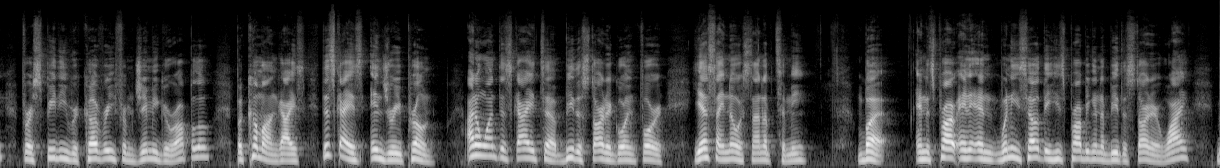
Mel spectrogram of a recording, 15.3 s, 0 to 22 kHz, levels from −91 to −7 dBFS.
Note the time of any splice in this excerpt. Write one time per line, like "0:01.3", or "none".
none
